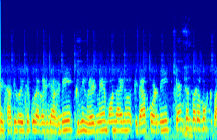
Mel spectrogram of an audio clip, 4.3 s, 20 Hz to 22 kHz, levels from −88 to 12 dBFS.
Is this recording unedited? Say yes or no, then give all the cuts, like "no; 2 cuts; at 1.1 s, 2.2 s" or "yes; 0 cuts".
no; 2 cuts; at 1.5 s, 3.4 s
